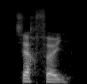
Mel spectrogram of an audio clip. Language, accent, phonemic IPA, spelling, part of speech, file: French, France, /sɛʁ.fœj/, cerfeuil, noun, LL-Q150 (fra)-cerfeuil.wav
- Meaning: garden chervil, chervil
